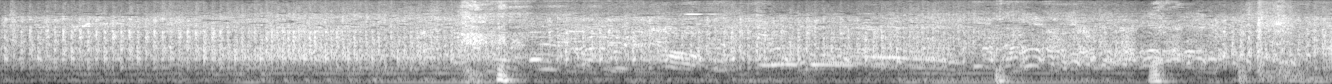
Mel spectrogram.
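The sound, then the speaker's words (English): A white Transit van pulls up, its engine a steady low drone with a few sharp knocks along the way. “White transit van comes up. Listen to this.”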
